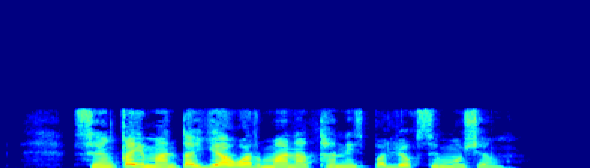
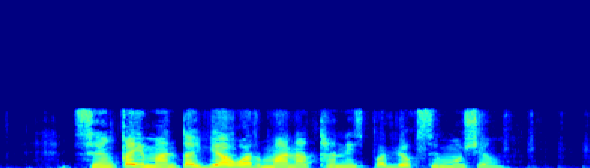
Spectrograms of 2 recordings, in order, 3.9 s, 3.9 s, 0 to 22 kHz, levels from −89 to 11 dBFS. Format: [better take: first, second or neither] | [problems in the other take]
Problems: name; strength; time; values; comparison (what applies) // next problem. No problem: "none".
first | noise reduction (neural separator model SepFormer DNS4)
